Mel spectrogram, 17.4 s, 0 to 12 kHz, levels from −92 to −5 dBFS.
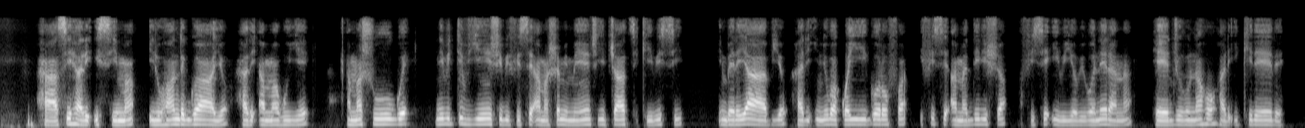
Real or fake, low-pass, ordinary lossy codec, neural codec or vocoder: fake; 7.2 kHz; AAC, 48 kbps; codec, 16 kHz, 0.9 kbps, LongCat-Audio-Codec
